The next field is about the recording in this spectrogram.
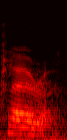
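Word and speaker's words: Qlaira: but specifically to talk about clara that's correct pronunciation it's a relatively new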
